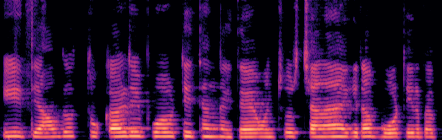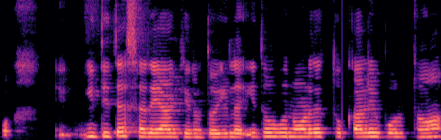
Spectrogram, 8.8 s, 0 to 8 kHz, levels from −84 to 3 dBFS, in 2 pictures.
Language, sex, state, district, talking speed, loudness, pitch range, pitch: Kannada, female, Karnataka, Mysore, 120 wpm, -17 LUFS, 215-230 Hz, 220 Hz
